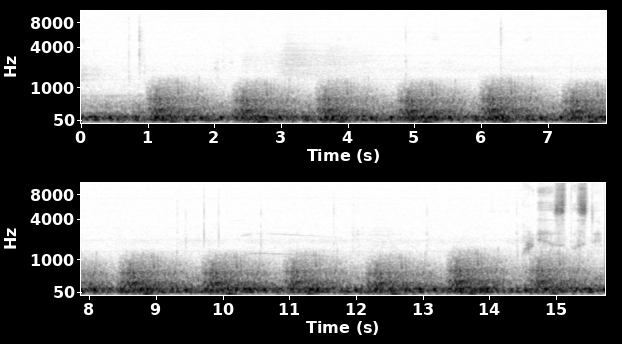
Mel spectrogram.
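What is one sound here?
Water swishes in a slow, even rhythm of swimming strokes.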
